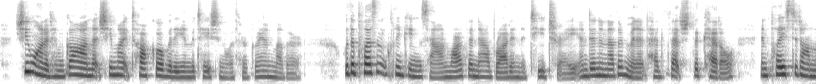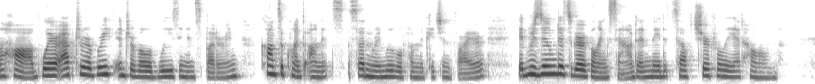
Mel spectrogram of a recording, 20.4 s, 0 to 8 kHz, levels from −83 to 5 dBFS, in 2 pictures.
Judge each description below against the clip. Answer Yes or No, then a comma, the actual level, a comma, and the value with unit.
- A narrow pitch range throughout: No, average, 4.4 semitones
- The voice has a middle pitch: Yes, medium, 180 Hz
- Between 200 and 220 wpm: Yes, fast, 205 wpm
